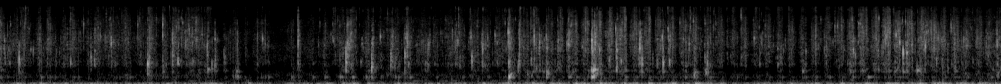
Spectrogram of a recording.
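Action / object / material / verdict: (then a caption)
shake / plastic drink bottle with water / plastic / none. A plastic drink bottle with water inside is shaken on purpose, making the water slosh and splash around. Rapid, crisp liquid clicks and splashes run steadily throughout the clip over a quiet, low background.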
